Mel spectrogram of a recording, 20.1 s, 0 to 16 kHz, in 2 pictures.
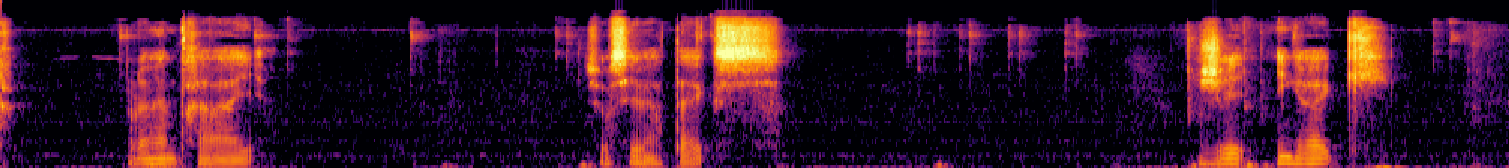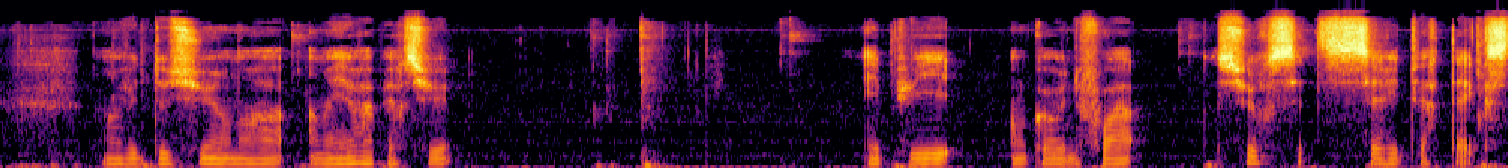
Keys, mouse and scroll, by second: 0.1 alt+click, 1.0 Tab, 1.4 alt+click, 1.9 alt+click, 3.7 right click, 4.1 shift+right click, 4.6 right click, 6.1 right click, 6.4 shift+right click, 6.7 right click, 7.1 shift+right click, 7.9 g, 10.2 KP_7, 11.3 alt+shift+click, 12.3-12.9 scroll up 2, 14.1 g, 16.1 alt+click, 17.9 right click, 18.3 shift+right click, 18.5 right click, 18.9 right click, 19.9 g.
